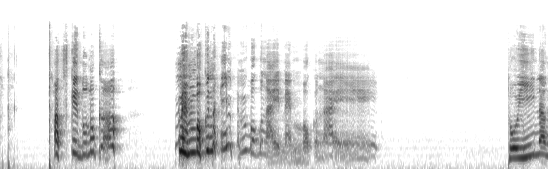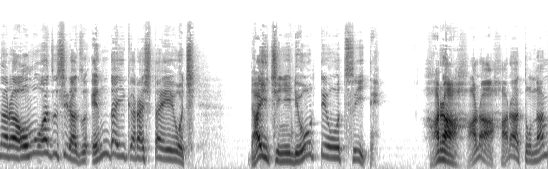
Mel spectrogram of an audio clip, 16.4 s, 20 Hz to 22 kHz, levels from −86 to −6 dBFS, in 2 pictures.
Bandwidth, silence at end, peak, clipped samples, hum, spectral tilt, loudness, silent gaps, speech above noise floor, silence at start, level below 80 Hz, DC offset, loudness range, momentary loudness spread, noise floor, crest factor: 13.5 kHz; 0 s; 0 dBFS; under 0.1%; none; -3.5 dB/octave; -22 LUFS; none; 51 dB; 0.1 s; -66 dBFS; under 0.1%; 17 LU; 21 LU; -74 dBFS; 24 dB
